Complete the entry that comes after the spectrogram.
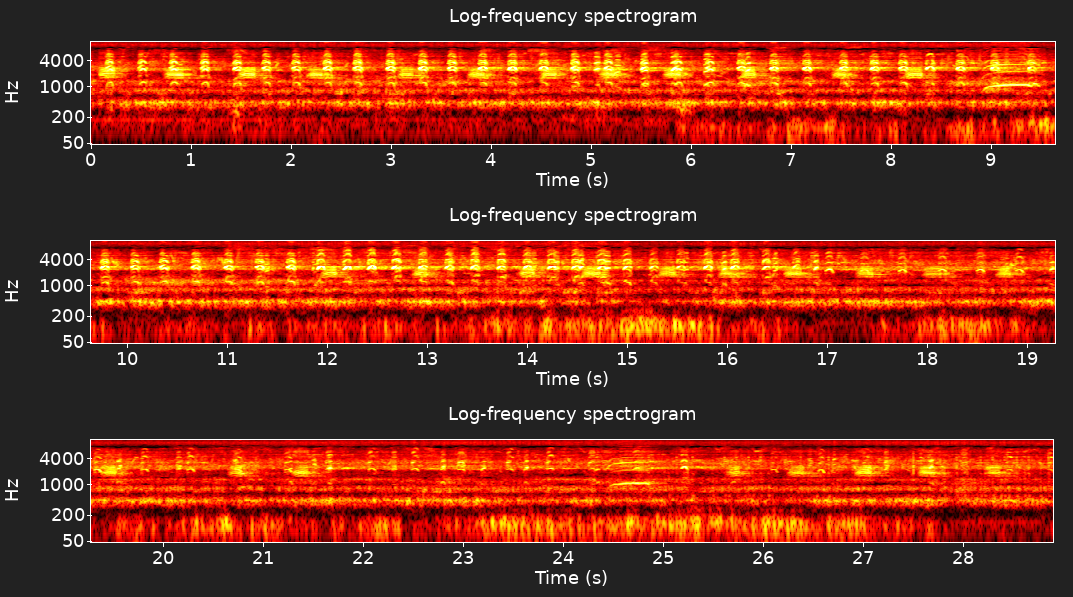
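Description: A wading bird calling a long, steady series of sharp notes, two or three a second, loud at first and growing fainter after about halfway.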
